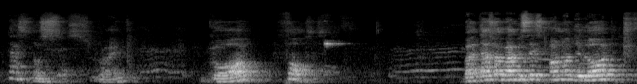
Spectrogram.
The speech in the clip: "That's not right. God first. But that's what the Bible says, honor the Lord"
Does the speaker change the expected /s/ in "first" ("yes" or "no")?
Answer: yes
